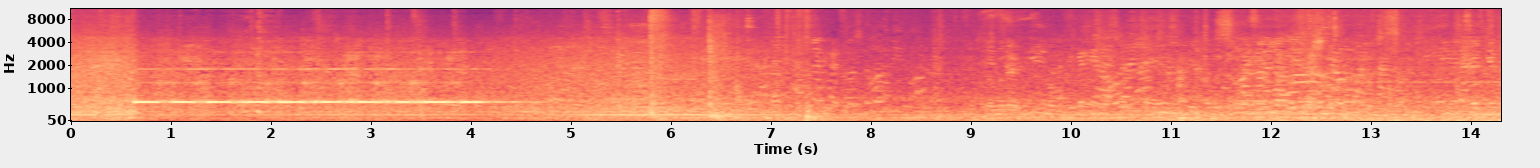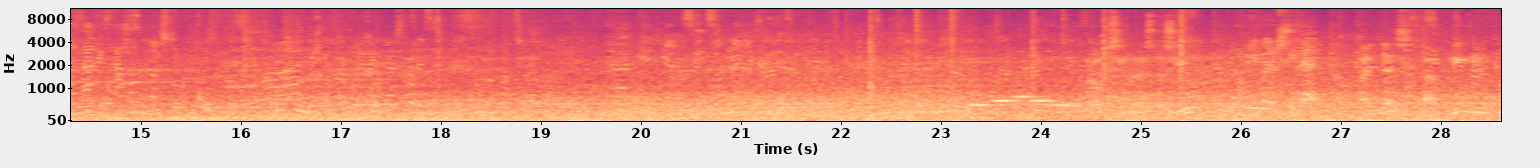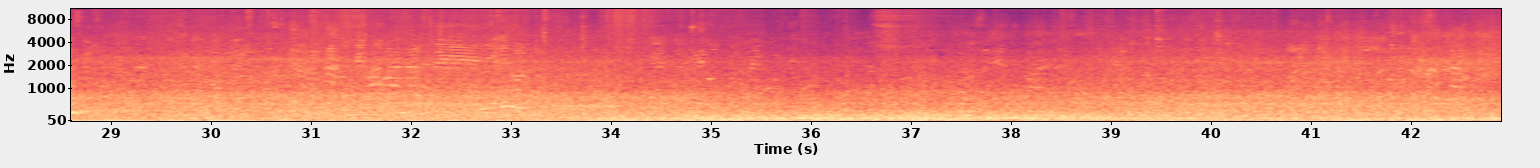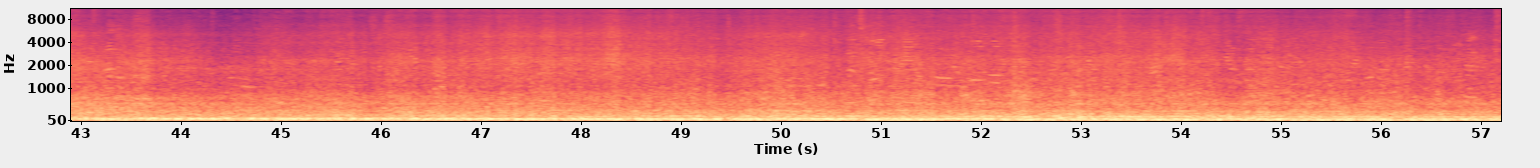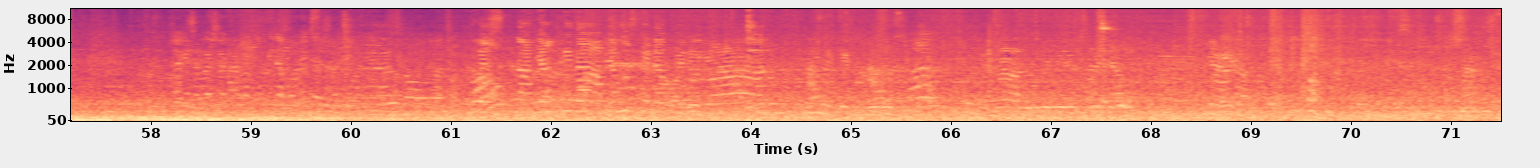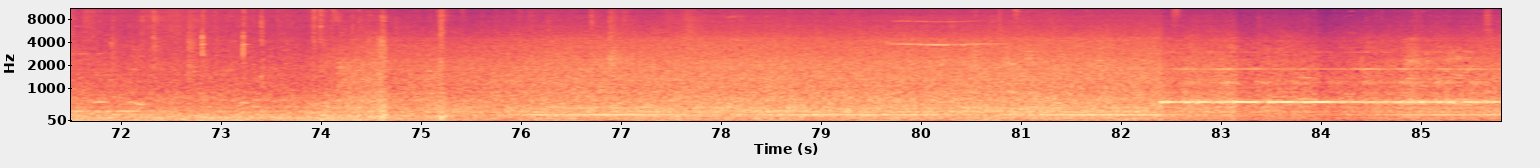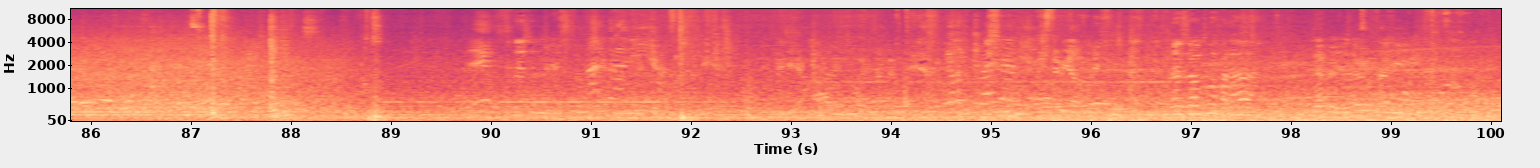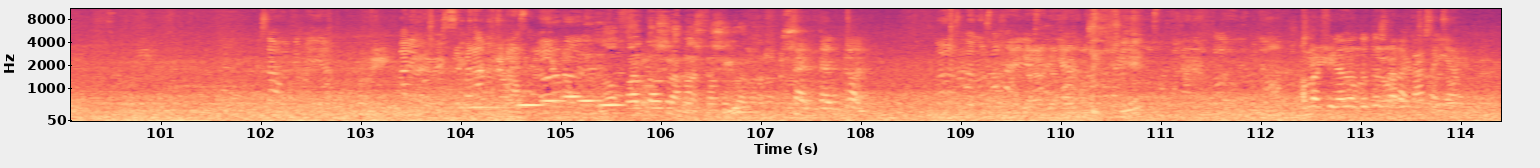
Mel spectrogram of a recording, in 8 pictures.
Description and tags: metro underground ambient opening closing doors noisy transport catalan spanish barcelona
ambient, closing, doors, metro, noisy, opening, transport, underground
